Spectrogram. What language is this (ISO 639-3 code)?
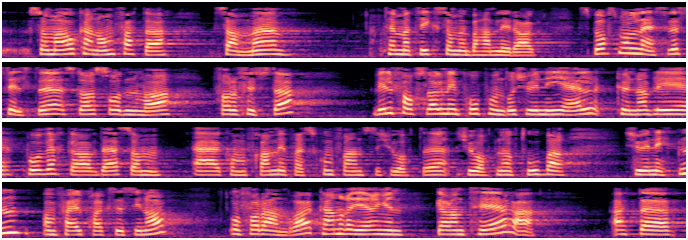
nno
